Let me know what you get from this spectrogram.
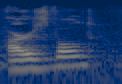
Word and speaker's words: Aarsvold: Tim Arsbold. – Could you spell that for us? – A-A-R-S-V-O-L-D.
